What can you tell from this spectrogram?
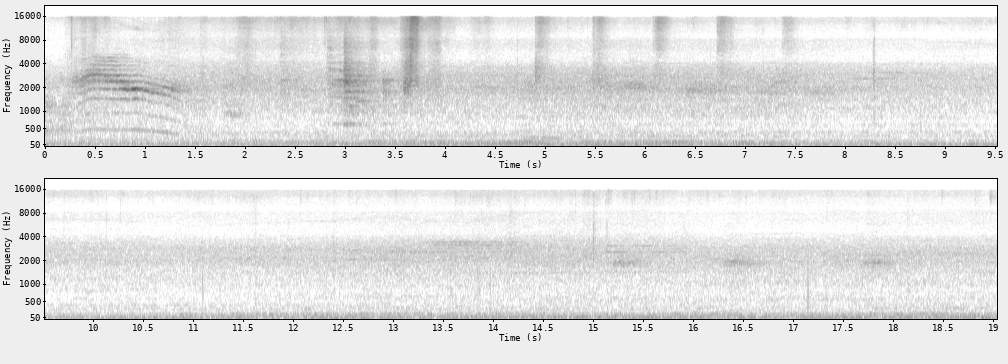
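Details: Cat meowing indoors as a mother cat confronts an orphan kitten she has sniffed: one rising-falling harmonic meow near the start, a fainter cry around three seconds, then quiet room noise with low hum.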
